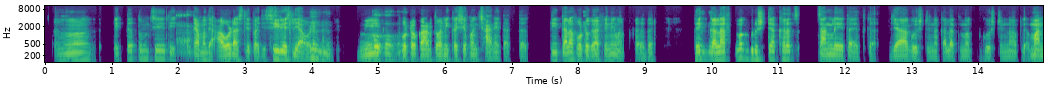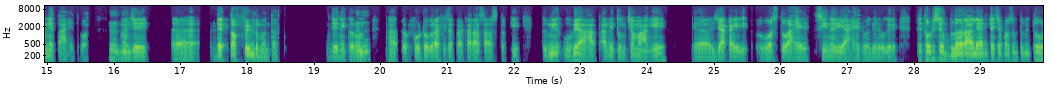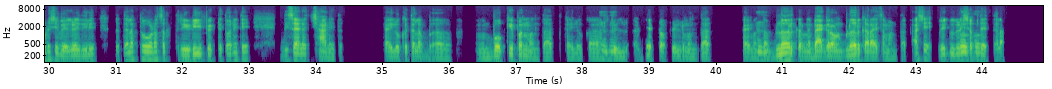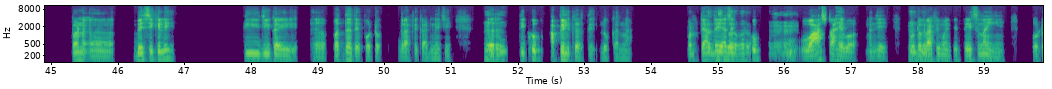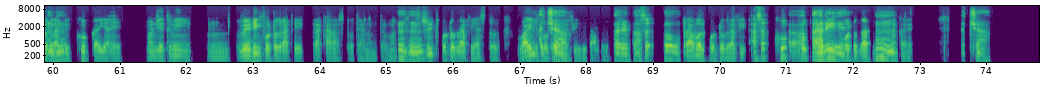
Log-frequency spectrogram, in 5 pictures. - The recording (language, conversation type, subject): Marathi, podcast, फोटोग्राफीची सुरुवात कुठून करावी?
- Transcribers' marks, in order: tapping; other background noise; in English: "डेप्थ ऑफ फील्ड"; in English: "बोके"; in English: "डेप्थ"; in English: "बेसिकली"; throat clearing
